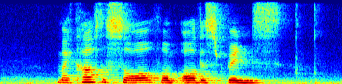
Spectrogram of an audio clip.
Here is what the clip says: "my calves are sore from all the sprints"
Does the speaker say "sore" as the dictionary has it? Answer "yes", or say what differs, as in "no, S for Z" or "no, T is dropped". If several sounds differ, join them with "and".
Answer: no, L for R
